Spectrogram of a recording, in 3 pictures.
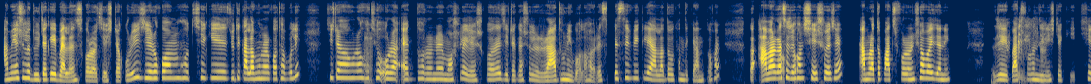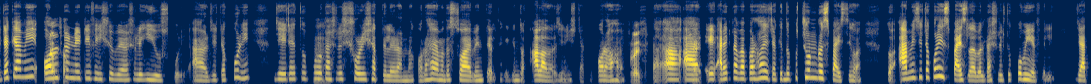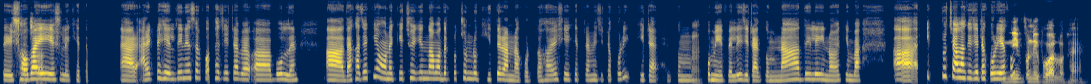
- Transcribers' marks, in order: "ইউজ" said as "এস"; throat clearing
- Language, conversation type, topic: Bengali, podcast, রেসিপি ছাড়াই আপনি কীভাবে নিজের মতো করে রান্না করেন?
